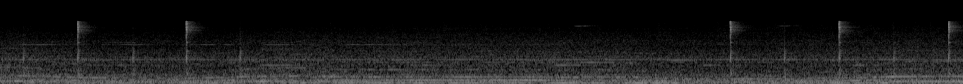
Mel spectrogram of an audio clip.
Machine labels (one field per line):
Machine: valve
